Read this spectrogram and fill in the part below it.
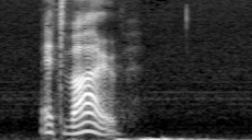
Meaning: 1. turn, revolution, a full circle 2. lap, circuit 3. layer, varve 4. wharf, shipyard
- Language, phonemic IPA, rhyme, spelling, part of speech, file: Swedish, /varv/, -arv, varv, noun, Sv-varv.ogg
